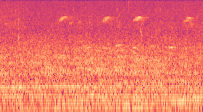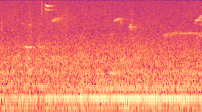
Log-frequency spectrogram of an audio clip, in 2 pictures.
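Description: A small bird chirping: short, high chirps repeated about once or twice a second. Under it is background noise with a steady low hum that comes in about halfway through.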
